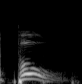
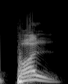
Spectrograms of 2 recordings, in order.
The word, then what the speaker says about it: Paul: A pronúncia inglesa é Paul, mas a francesa é Paul.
